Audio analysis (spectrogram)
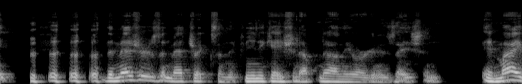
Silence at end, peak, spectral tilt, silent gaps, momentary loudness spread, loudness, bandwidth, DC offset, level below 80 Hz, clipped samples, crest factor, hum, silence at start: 0 s; -6 dBFS; -7.5 dB/octave; 0.20-0.30 s, 4.48-4.82 s; 9 LU; -22 LUFS; 12.5 kHz; under 0.1%; -66 dBFS; under 0.1%; 16 dB; none; 0 s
